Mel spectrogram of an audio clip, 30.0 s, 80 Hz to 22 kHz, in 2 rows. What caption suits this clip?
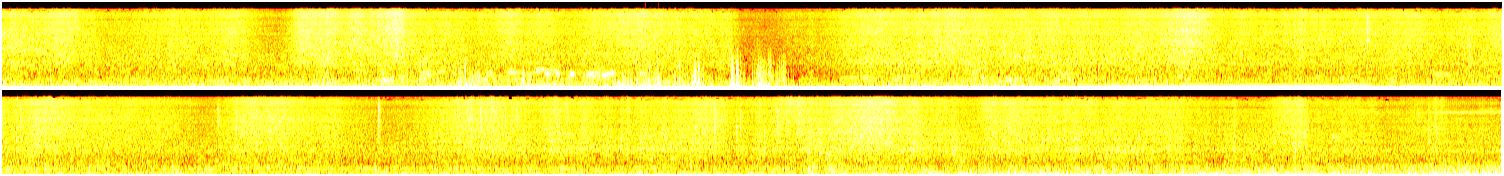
Soundscapes > Other
Boat Ride, Chao Phraya River, Bangkok, Thailand (Feb 22, 2019)
Soundscape from inside a taxi boat on the Chao Phraya River. Includes water movement, boat motor hum, and distant city noise.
